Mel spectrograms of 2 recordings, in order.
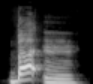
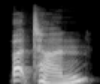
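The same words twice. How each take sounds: First: The T is stopped and the schwa is dropped. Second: The T is released and the schwa is kept. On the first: The speaker calls it right. "Button is the more natural pronunciation" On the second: The speaker calls it wrong. "with the true T and the schwa vowel"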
